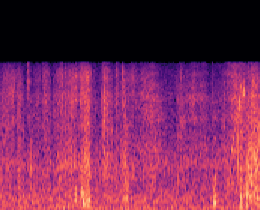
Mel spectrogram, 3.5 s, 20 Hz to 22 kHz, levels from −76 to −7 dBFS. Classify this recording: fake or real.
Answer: real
